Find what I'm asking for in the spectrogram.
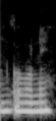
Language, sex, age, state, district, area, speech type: Hindi, female, 30-45, Uttar Pradesh, Jaunpur, rural, spontaneous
